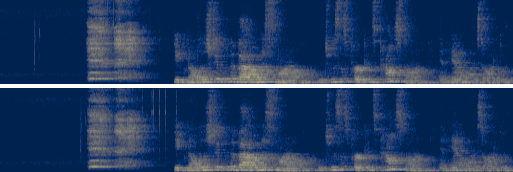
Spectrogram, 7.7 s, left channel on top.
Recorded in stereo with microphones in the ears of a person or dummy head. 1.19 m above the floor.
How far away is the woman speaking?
About 0.9 m.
